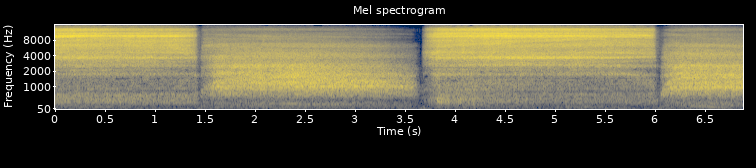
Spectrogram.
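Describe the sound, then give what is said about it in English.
Deep rhythmic breathing in and out as a breathing exercise, with long, loud, breathy hisses of about two seconds each, alternating airy inhales and lower exhales separated by brief pauses. “And then compensate by breathing in and holding for a few seconds, and then out breath and relax.”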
